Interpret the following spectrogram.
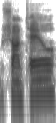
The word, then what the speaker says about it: Shantel: And then um Shantel I think is how you say her name. She said I asked her because I wanted to make sure.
